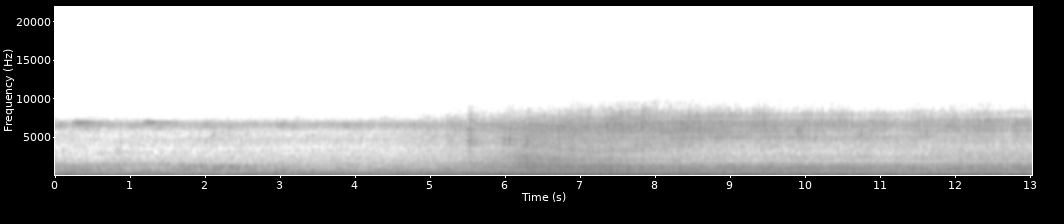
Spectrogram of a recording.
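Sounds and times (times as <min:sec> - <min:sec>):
engine droning: 0:04.6 - 0:13.0.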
